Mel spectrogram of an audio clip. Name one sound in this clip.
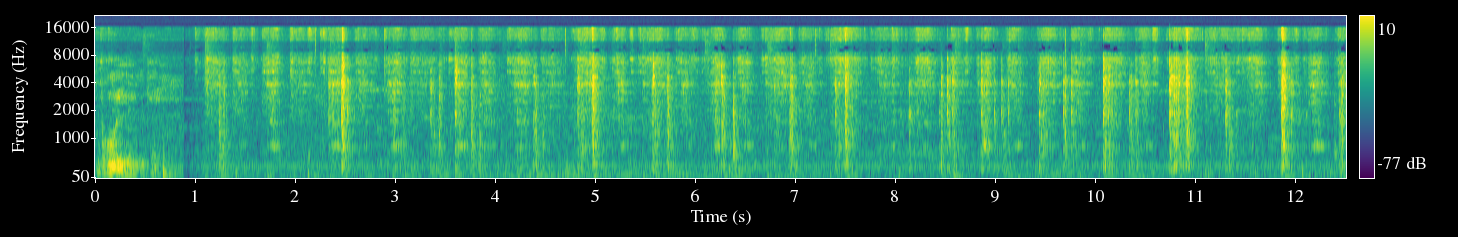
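A wooden spatula scrapes and stirs dry seeds in a pan.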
